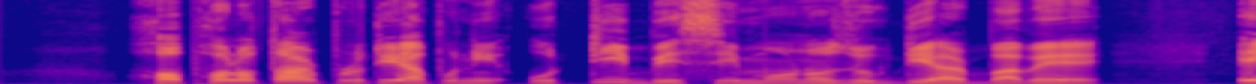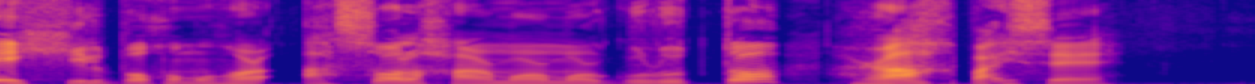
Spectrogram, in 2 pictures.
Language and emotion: Assamese, disgusted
